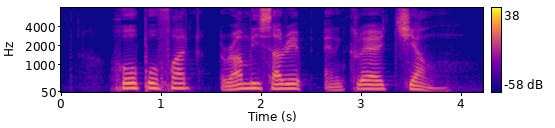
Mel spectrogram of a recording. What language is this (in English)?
English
